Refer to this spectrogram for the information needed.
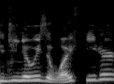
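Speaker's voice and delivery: high, mocking whiny voice.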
